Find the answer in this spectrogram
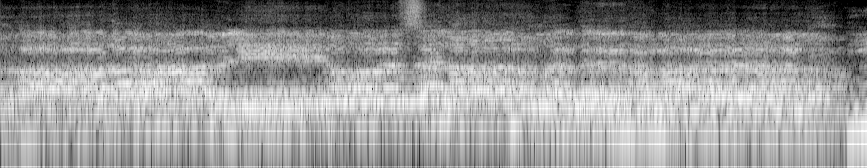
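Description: Men's voices chanting a devotional chant together in long, drawn-out notes, with a short sibilant hiss about halfway through.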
